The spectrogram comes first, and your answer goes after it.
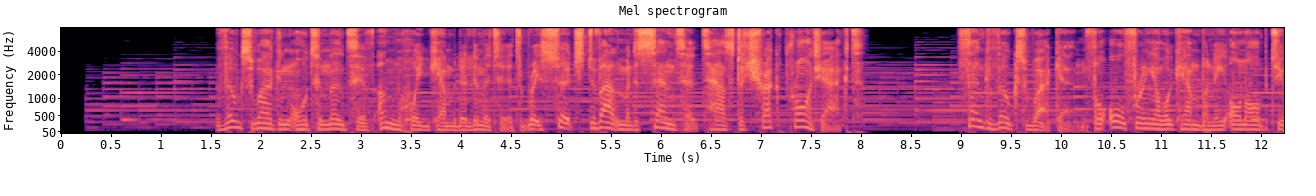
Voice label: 英男 专题广宣; 大众系列

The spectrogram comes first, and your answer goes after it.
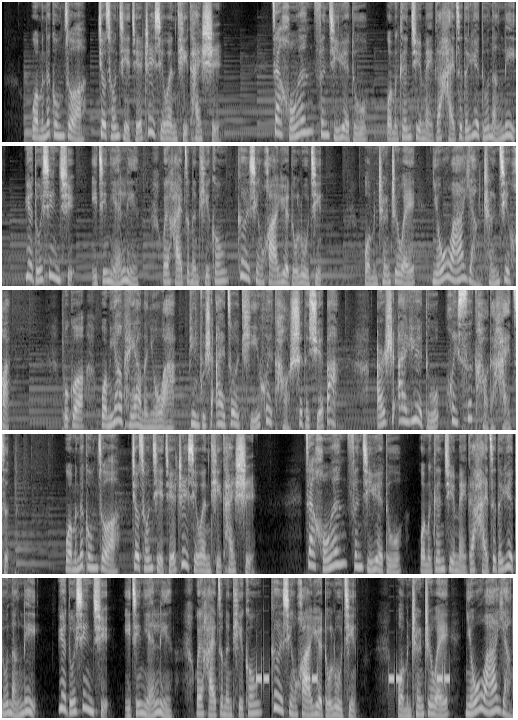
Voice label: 女 分级阅读; 洪恩

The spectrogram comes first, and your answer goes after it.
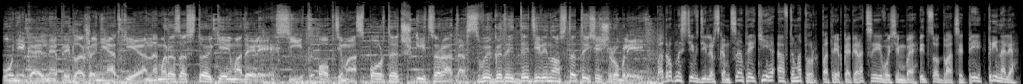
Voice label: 电视广告

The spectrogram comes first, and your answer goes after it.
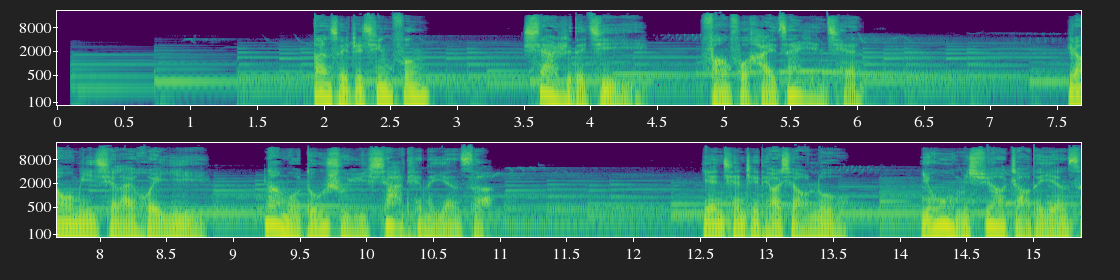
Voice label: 男 讲述感; 夏天

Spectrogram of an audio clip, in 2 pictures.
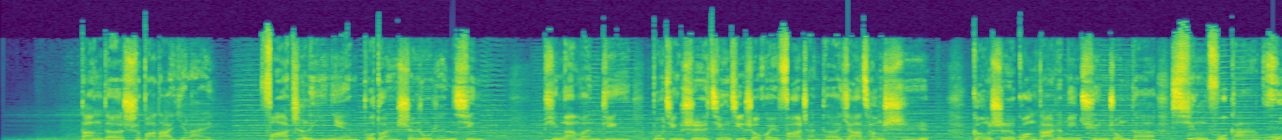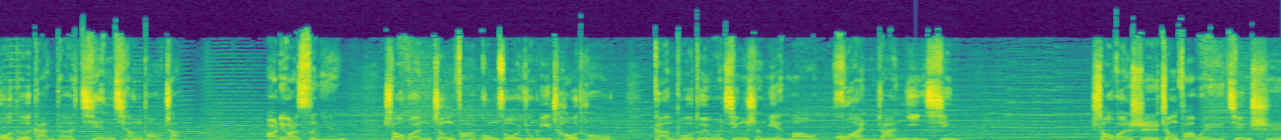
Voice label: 男 法制专题

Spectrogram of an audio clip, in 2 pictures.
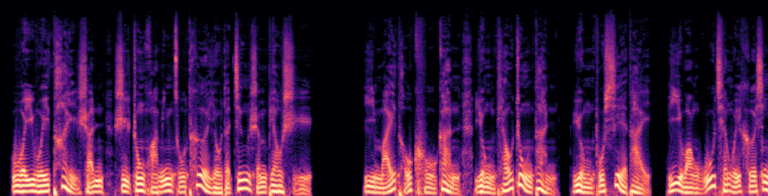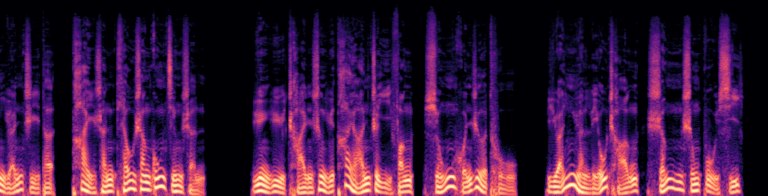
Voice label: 男 国庆泰山挑山工精神

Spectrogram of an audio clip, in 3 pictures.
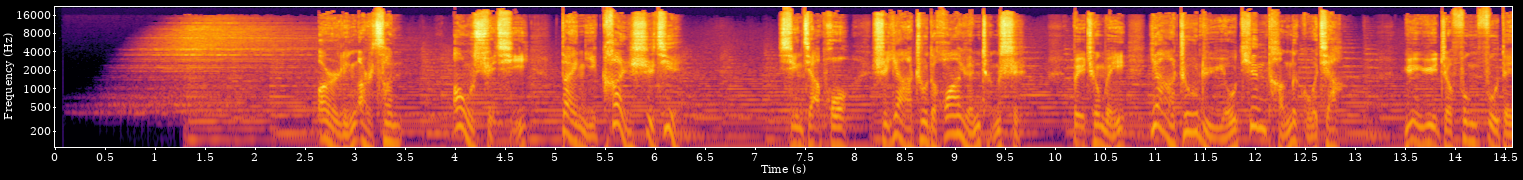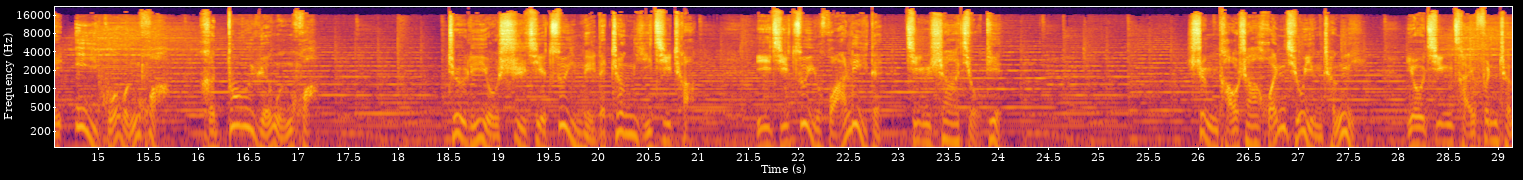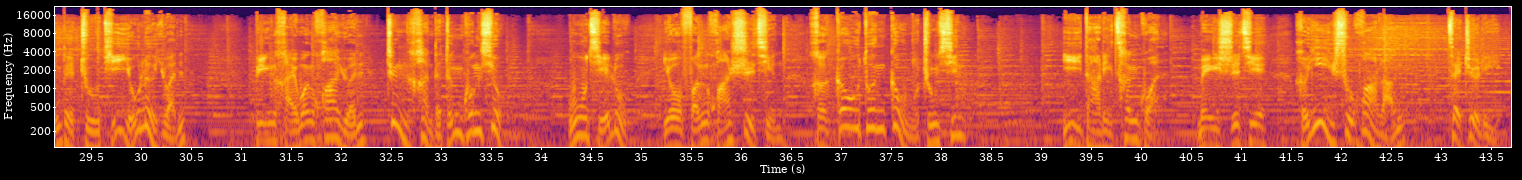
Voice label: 男 宣传片 带你看世界 磁性

